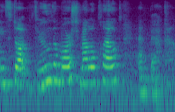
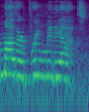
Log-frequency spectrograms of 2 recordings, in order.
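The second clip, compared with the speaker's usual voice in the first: yelling; 8 semitones higher, 4 dB louder than usual. Acted.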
